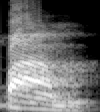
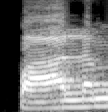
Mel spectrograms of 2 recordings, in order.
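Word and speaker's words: palm: क्या रहता है साइलेंट एल साइलेंट रहता है एल का कोई उच्चारण नहीं करते हैं जैसे पी ए एल एम इसे हम पढ़ेंगे पाम पालम नहीं पढ़ेंगे इसे हम क्या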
